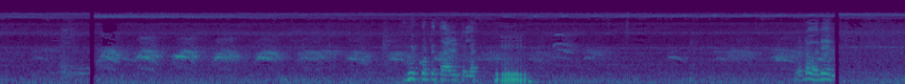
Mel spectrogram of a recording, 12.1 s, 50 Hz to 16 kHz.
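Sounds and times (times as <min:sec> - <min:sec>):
bird repeated calls: 0:00.5 - 0:08.3, 0:08.9 - 0:11.2.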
